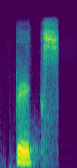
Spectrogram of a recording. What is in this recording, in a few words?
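"pyx", Indian English; Dictionary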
